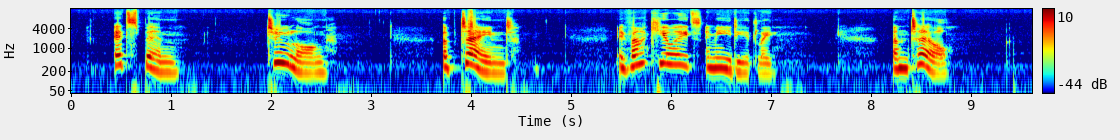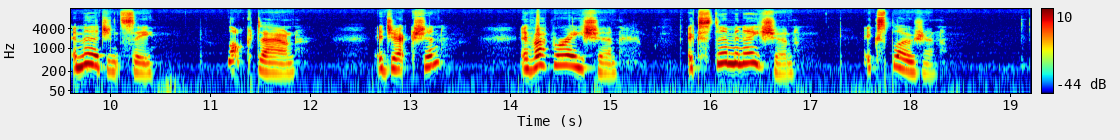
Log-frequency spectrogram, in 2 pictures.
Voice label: announcements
